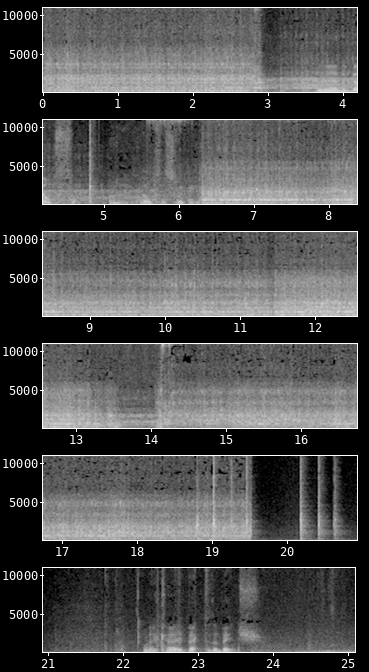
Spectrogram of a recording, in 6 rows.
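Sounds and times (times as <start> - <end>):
pillar drill drilling metal: 0.0 - 19.5.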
